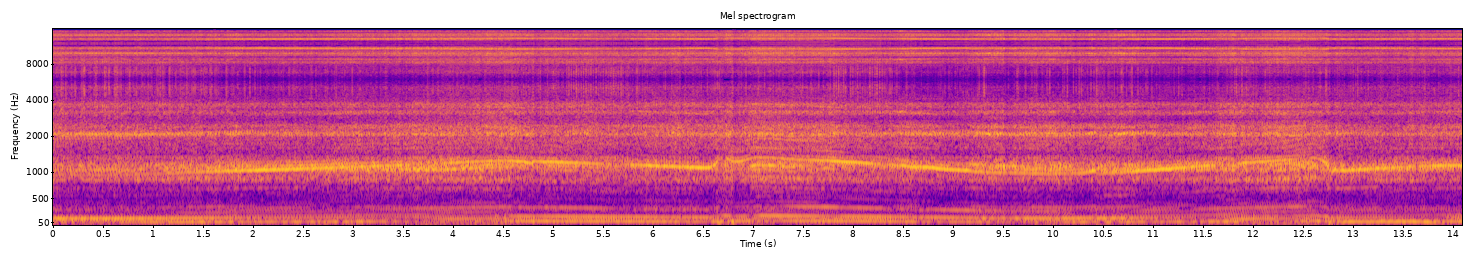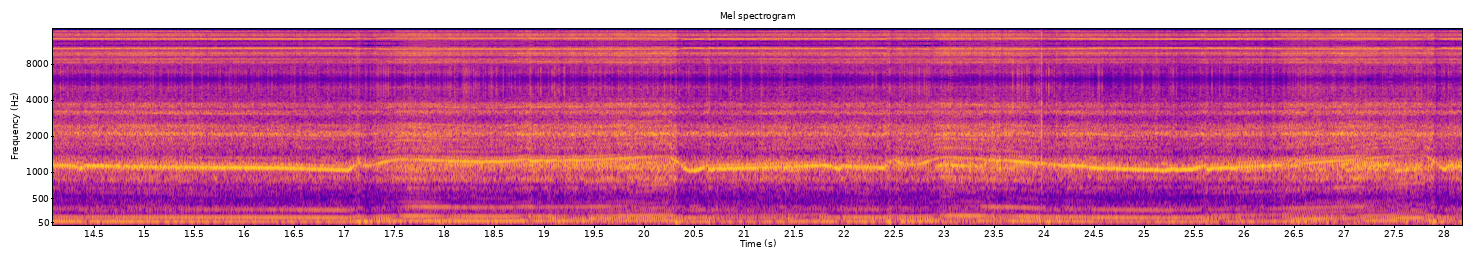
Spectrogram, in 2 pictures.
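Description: A 2000 Aprilia RSV 1000 V-twin with Arrow aftermarket silencers running under way. Its engine note drifts up and down in pitch and jumps abruptly several times, about every three to six seconds.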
